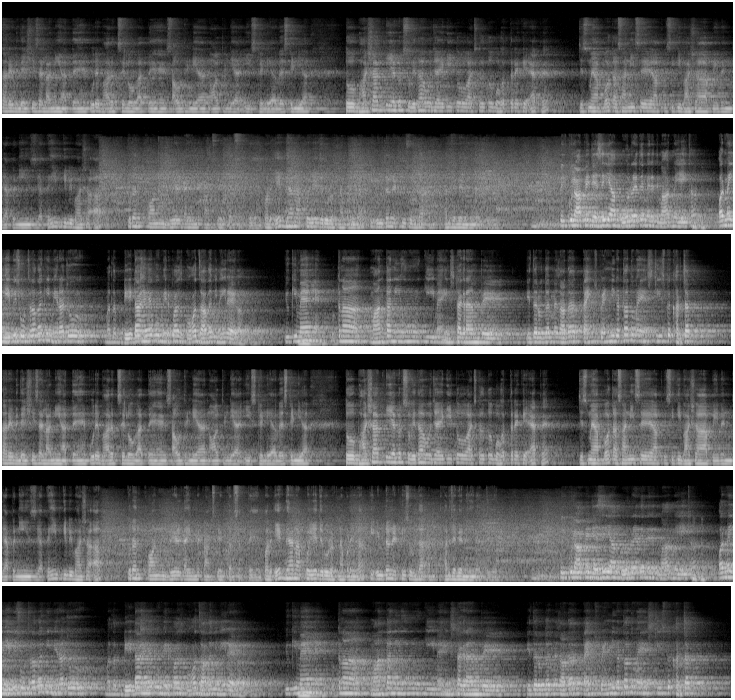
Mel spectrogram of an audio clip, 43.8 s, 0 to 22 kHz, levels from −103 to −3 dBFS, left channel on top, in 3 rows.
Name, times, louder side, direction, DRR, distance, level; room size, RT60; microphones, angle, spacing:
voice 1, 0.0-10.9 11.5-16.9 17.1-24.6 28.4-28.7 35.2-35.7, right 3 dB, 25° right, 8 dB, 0.3 m, -33 dB
sound 1, 16.5-26.1, left 1 dB, 55° left, 3.5 m, -41 dB
voice 2, 25.8-28.5 29.0-30.9 31.3-34.1 34.9-35.6 36.0-39.3 39.7-43.0, left 1 dB, 30° left, 6 dB, 0.9 m, -28 dB
13.0 x 12.5 x 5.1 m, 2.7 s
head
